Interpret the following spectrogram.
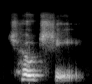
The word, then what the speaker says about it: Chokshi: upon a time and i always say the author's name wrong even though i love her books roshani chochi i think is how they sit on the audiobook um and i got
